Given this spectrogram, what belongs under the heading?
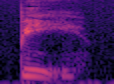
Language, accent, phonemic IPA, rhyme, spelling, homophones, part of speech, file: English, US, /ˈbiː/, -iː, bee, b / be / Bea, noun / verb, En-us-bee.ogg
